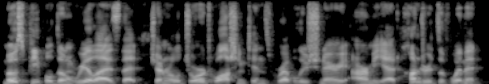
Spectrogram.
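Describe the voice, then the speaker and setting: A man's voice: fairly low pitch, fast talker, darkish tone. A man reading scripted educational history narration aloud for a class.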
